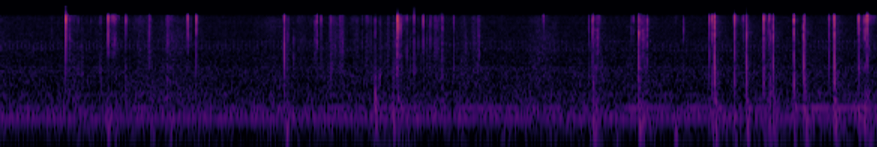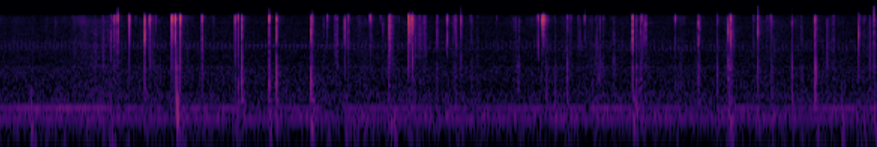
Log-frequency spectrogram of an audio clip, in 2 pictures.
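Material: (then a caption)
Ice. Long nails tap, scratch and tilt one solid clear ice cube, making many sharp, bright clicks and scrapes that cluster and pause over a steady low hum. The taps are dry and die away almost instantly.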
